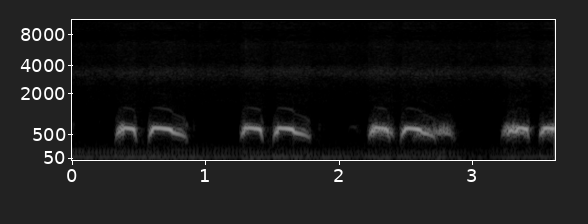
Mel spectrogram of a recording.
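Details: Four quick pairs of deep soft coos from a young spotted dove singing gù phóng and gù lăn, each pair about a second apart.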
